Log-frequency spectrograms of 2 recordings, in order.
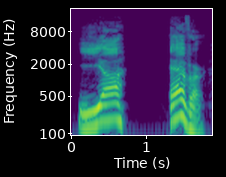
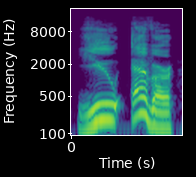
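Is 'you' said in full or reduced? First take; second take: reduced; full. First: The word you is reduced to ya. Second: The word you is said in full.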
